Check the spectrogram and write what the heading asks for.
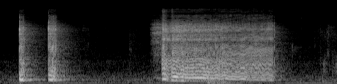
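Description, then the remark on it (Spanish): Two quick, sharp puffs followed by a long, loud, sputtering fart lasting about a second, raspy, with no talking. “El sonoro, güey.”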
